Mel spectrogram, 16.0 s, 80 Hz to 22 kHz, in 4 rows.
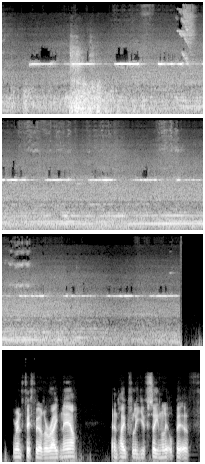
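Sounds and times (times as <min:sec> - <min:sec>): harvester engine running: 0:00.0 - 0:11.6.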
